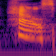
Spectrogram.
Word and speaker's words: haus: Like, house in Tok Pidgin is house, but it's spelled H-A-U-S, which is like the German way of spelling, and like blood is blut, like B-L-U-T.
